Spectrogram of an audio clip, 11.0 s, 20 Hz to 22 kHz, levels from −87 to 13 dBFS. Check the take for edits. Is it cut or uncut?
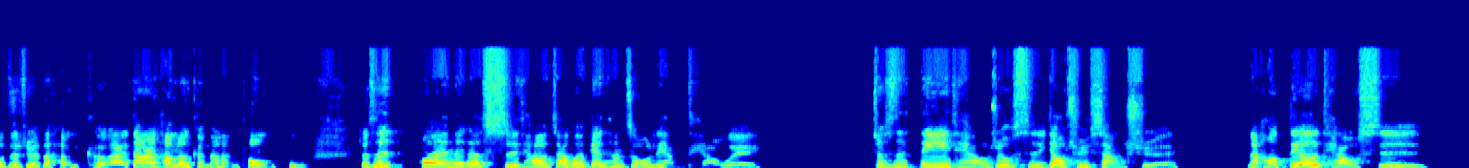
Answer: uncut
